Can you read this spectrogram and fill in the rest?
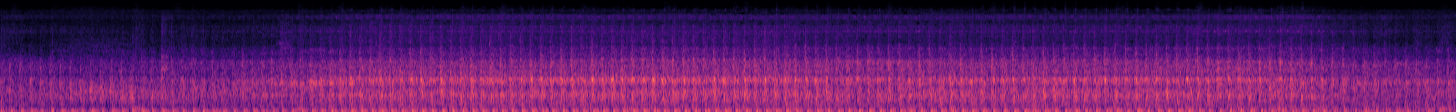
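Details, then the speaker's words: Motorcycle after service, smooth even idle with no tapping; earlier rocker/tappet cover noise now fixed. "आप देख सकते हो आवाज बिल्कुल स्मूथ आ रही है कोई भी प्रॉब्लम नहीं है आवाज की अब"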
